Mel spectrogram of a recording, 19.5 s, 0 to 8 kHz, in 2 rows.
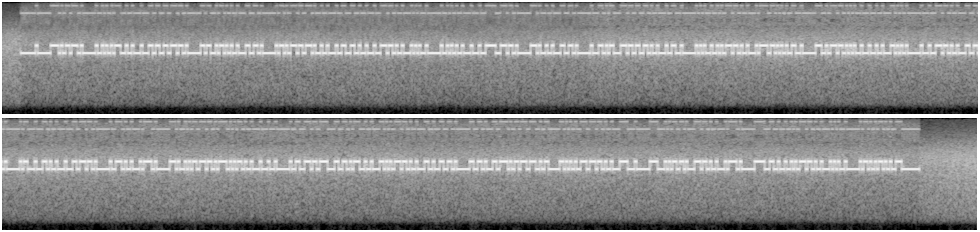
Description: RTTY (50 baud, 450 Hz shift), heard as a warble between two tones, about 2150 Hz centre, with radio static. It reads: JZ78 LD8D H201 6J15 H8UB I2YJ 342N YQ4Q 8BU7 A3HS ES1W OIZ4 08IU NVRA 9OSG 3TPJ 6DDA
